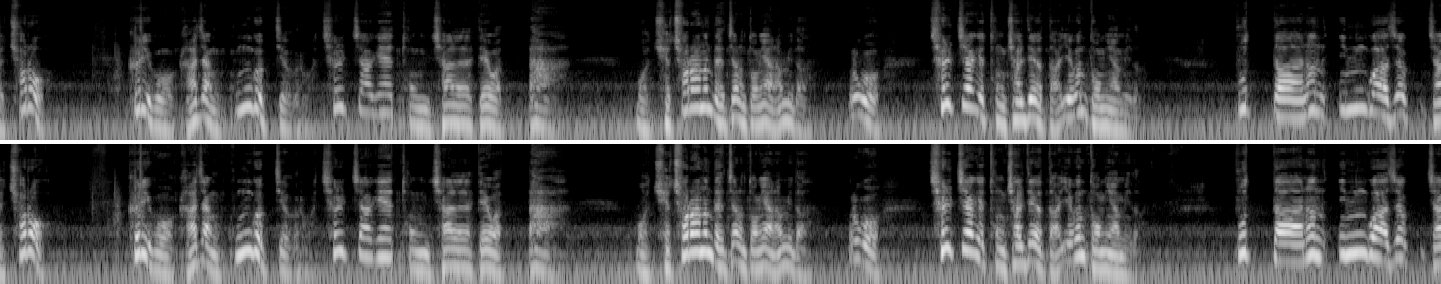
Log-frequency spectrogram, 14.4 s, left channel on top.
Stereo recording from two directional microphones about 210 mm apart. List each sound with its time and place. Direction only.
0.1 s speech: 50° right (ahead or behind)
6.7 s speech: 45° right (ahead or behind)
9.3 s speech: 45° right (ahead or behind)
12.4 s speech: 50° right (ahead or behind)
